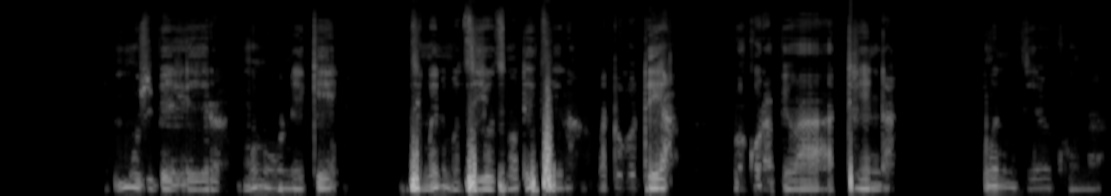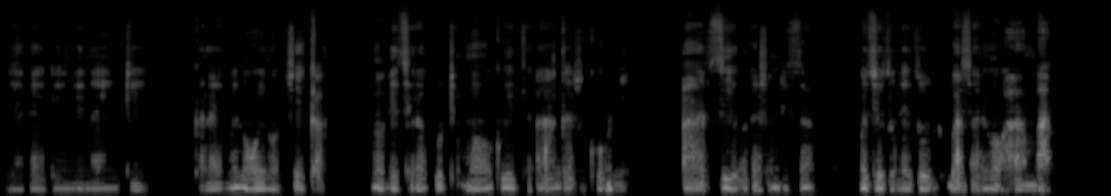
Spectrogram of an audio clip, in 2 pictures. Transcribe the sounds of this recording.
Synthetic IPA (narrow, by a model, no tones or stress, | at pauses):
muʐibʱe̞ɮeɾamunoːne̞ke | d͡zimwe̞nimud͡zijod͡zino̞ɗe̞t͡se̞ra | mad̥ʱorodʱeja | pakoɾapeʋatʰeːnda | imwe̞nemid͡zijjaɡʱoma | jakaiɗeŋɡenaitʰḭ | kʰanaimwe̞niwoino̞̰t͡ʃe̞̰ka̰ | ino̞ɗe̞t͡se̞ɾak̚uti̥maokoeɡʱiʔaːŋɡaʐikʰomi | asiʋakaʃandisa | mud͡zid͡zoned͡zoɓa̰sa̰rino̞ɦaːmba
